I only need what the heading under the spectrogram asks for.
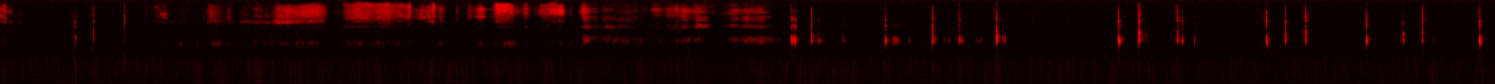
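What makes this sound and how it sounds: An empty, hollow kraft paper coffee cup is scratched with long nails and turned in the hands, giving bursts of bright, papery scraping with a hollow midrange tone. In the second half, crisp, sharp nail taps on the cup follow one another with brief silences between them.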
